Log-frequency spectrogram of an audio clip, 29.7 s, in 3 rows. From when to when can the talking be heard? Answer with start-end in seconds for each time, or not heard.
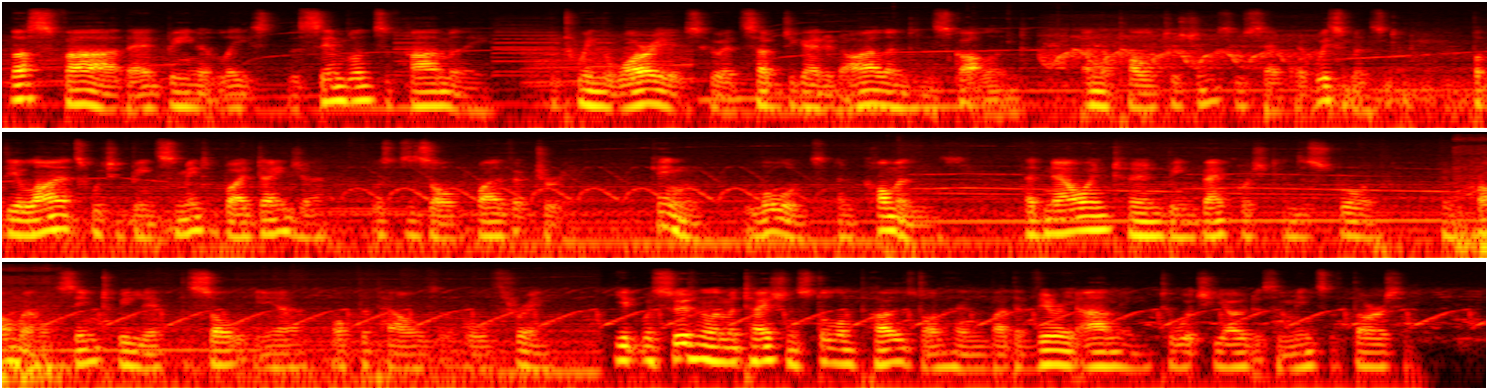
0.0-29.2.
